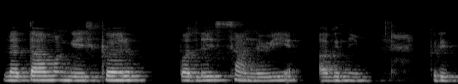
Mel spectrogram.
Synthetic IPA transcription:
lət̪aməŋɡeɕkəɾ | pəlessanʋi | əɡnikɾit̪

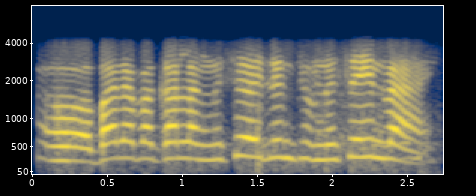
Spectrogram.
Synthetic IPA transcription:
obaɾabakaɾlaŋnɯsɯjlɯŋt͡ʃʰumnɯsɯnbaj

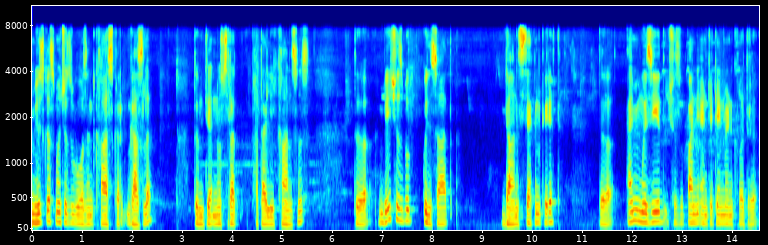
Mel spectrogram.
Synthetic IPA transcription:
mʲjuzikɐsmɐt͡ʃʰuzboːzɐnkʰaːskɐɾɡazlɐ | t̪ɨnt̪ʲɐnusɾɐt̪̚ | pʰɐt̪aːliːkʰaːnsɨz | t̪ɨbet͡ʃʰuzbɨɡkunʲsaːt̪ | ɖaːnstʲekɐnkəɾʲɐt̪ʰ | t̪ɨ | amimɐziːd̪t͡ʃʰuzpanːiʔeɳʈɐɾʈeːnmeɳʈkʰəːt̪ɾɨ

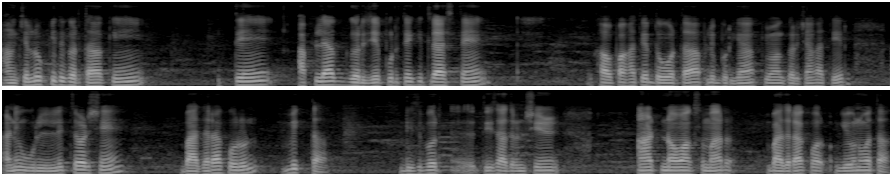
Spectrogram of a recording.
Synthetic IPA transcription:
ɦãŋɡt͡ɕẽlokːit̪ʰikəɾt̪aki | t̪ẽ | apljaɡʱəɾd͡ʑepuɾt̪ẽk̬it̪ljaəst̪ẽ | kʰawpãkʰat̪iːɾd̪oəɾt̪aːplẽbʱuɾjãkĩw̃ʋaɡəɾd͡ʑãkʰat̪iːɾ | a̰ɽ̃iulːet͡səɽɕẽ | bad͡zɾakʋəɾuːn | ʋikt̪a | ɖis̬bəɾt̪iːsad̪ɾəɳɕi | aʈʰnəwaksumaɾ | bad͡zɾakɡʱeuːnʋət̪a

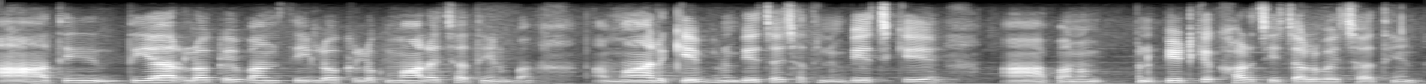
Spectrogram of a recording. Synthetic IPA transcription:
aət̪ʰit̪ijaɾlɔkebənsilokelokmaɾɛt͡ʃʰət̪ʰin̰ | maɾkebet͡ʃət͡ʃʰət̪ʰinbet͡ʃkea̰əpənpnepiʈkekʰəɾt͡ʃit͡ʃəlbɛt͡ʃʰət̪ʰin

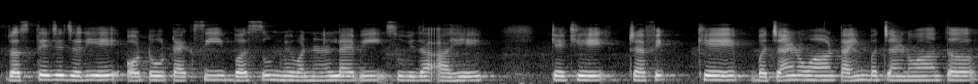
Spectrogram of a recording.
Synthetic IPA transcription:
ɾɐst̪ed͡ʑeːzɐɾieɔːʈoʈɛːksibɐsʊnɪ̆mẽʋɐɲəɽ̃əlaːɪbɪsʊʋɪd̪ʱaʔaːɦe | kɐ̃ɦɪ̃kʰeːʈɾɛːfɪkʰː | eːbɐt͡ɕaːɪɽ̃oãːʈaːɪmbɐt͡ɕaːɪɽ̃oãːt̪ɐ

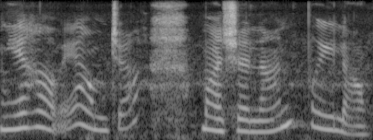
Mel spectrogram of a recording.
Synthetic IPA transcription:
eɦəʋeamt͡ɕjamaɕalanpəila

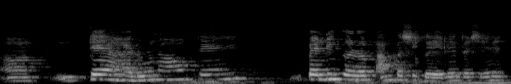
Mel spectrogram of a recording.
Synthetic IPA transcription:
t̪eɦaɽuːnawt̪ẽ | peɳɖiŋkəɾəpa̰mkəɕikəjlẽt̪əse

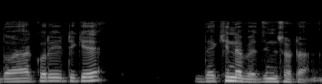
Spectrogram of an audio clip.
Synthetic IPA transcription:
d̪ɔjakɔɾiʈik̬e | d̪ekʰinɛbed͡ʒinsɔʈa

